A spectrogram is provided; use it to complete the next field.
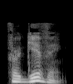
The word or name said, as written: forgiving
